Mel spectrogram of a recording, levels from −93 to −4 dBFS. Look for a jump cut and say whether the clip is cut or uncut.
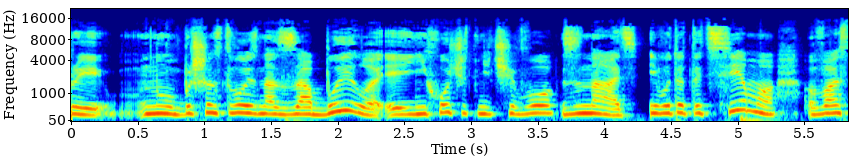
uncut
